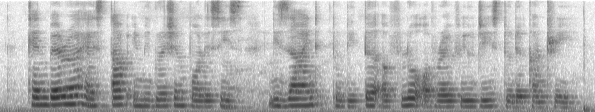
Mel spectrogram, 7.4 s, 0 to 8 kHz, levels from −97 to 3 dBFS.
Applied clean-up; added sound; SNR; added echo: none; none; none; none.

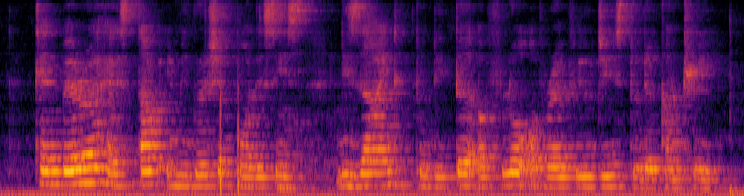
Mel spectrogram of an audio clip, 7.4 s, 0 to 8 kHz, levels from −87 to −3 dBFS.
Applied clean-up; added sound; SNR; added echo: none; Knock / Wood; 11 dB; reverberation time 0.7 s.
